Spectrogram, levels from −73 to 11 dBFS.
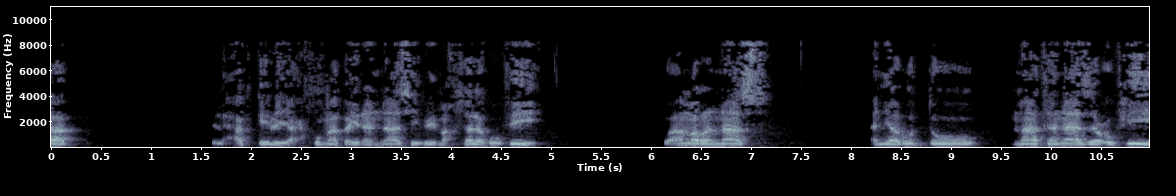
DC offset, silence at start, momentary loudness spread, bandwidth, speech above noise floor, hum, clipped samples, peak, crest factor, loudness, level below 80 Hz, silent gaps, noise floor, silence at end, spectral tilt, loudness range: under 0.1%; 0 s; 10 LU; 8.8 kHz; 61 dB; none; under 0.1%; -2 dBFS; 18 dB; -19 LUFS; -62 dBFS; none; -80 dBFS; 0 s; -4 dB/octave; 2 LU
